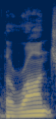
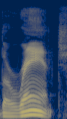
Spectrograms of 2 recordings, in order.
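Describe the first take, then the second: First: The word is said in a non-American accent. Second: The word is said in an American accent.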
